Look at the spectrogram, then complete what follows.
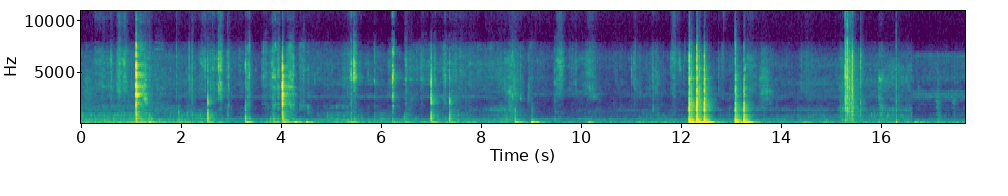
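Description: Wooden spatula stirring spinach in a stainless steel pot of boiling water, knocking and scraping against the pot in scattered clatters. The loudest are two knocks in quick succession about twelve seconds in.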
